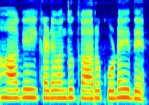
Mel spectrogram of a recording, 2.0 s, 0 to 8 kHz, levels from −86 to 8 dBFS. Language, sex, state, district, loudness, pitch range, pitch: Kannada, female, Karnataka, Bidar, -15 LUFS, 215-230 Hz, 220 Hz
